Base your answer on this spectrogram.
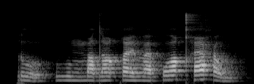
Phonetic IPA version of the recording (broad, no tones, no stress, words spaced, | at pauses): ɾo | voŋmadˤɛw qɛva fɔ qʰɛħɔw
